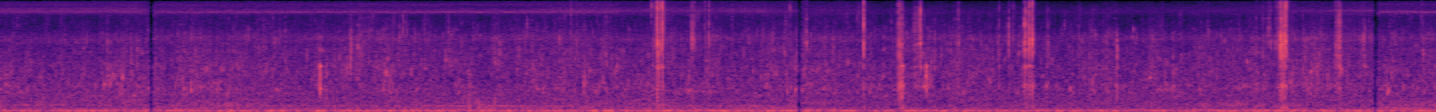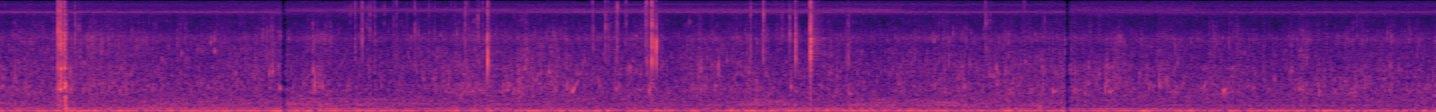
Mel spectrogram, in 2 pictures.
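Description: A river running steadily, with sharp knocks scattered through as a knife cuts on a wooden log slice. A thin high steady tone sounds through the middle.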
